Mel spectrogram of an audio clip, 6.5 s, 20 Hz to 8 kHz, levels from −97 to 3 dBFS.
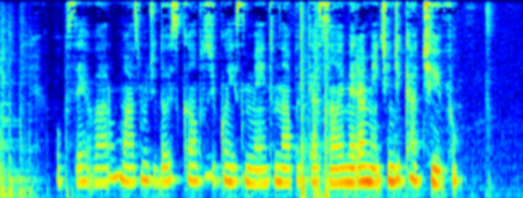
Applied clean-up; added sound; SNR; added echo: none; Thump, thud; 16 dB; none.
